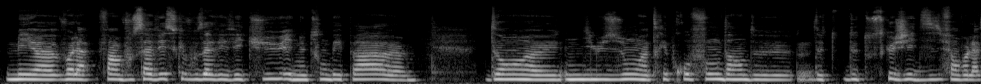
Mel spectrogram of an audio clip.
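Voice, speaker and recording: A woman giving an intuitive tarot reading, talking hesitantly with many fillers and a gentle tone. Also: a little high. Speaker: tarot reader. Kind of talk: intuitive card-reading guidance.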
